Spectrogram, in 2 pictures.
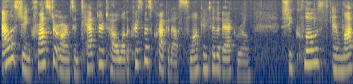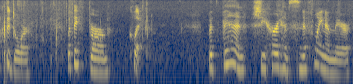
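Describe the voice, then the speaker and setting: A woman reads a picture book aloud in a bright, fairly high voice. Her storytelling is animated and expressive, as if for young children. A faint noise sits behind her. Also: measured pace, low-quality recording. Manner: animated, putting on character voices. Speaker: read-aloud storyteller, teacher.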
